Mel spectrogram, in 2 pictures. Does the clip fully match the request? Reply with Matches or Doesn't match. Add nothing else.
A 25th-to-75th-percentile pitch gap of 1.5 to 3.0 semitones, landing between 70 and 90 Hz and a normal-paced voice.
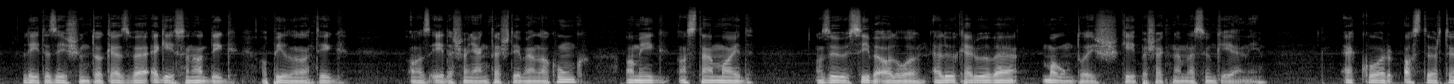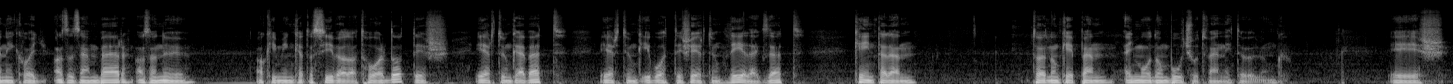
Matches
